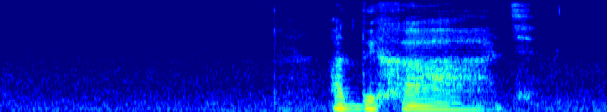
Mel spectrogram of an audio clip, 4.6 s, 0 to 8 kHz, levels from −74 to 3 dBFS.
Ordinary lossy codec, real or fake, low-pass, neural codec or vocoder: none; real; 7.2 kHz; none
